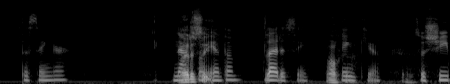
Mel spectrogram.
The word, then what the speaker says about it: Ledisi: Ledisi.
